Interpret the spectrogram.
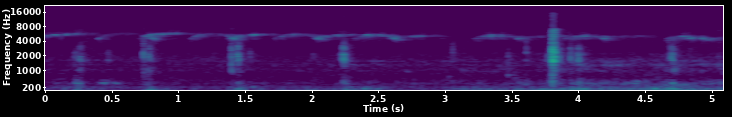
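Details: Common kestrel family at their nest in Théding, France, 25 June 2023, during a feeding; a run of high, thin, downward-arched calls repeated roughly every half second to second, with a sharp click and low rumbling noise.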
